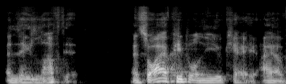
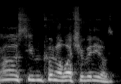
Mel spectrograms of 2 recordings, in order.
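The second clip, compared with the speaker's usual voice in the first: excited fan; 13 semitones higher than usual. Retold or imitated. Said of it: "He's like".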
